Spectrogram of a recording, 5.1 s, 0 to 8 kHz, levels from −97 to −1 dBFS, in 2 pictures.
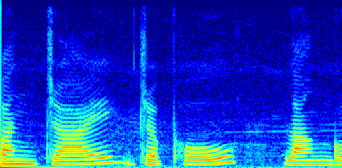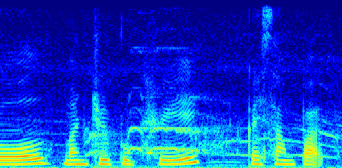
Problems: background sounds at intervals, low volume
